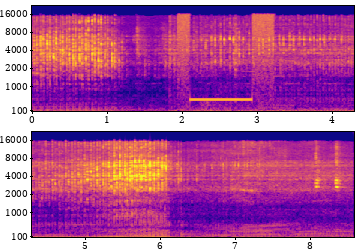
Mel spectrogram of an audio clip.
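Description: Motorcycle engines idling and pulling away, with one bike getting louder as it passes about five to six seconds in. A steady beep sounds once for about a second, about two seconds in.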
